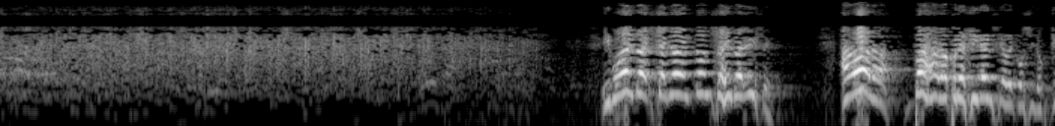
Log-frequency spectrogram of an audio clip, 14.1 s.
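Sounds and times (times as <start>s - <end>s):
audience applause: 0.0s - 7.5s
speech: 8.0s - 10.4s, 11.2s - 14.0s.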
